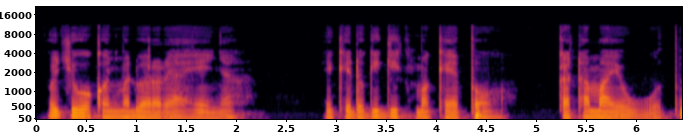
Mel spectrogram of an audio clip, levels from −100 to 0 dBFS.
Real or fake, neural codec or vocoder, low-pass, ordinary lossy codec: fake; vocoder, 44.1 kHz, 128 mel bands every 512 samples, BigVGAN v2; 10.8 kHz; none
